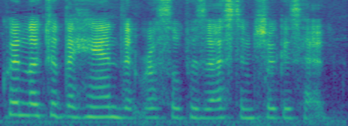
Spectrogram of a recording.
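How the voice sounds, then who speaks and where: High-voiced woman narrating a radio drama. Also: steady tone, fast talker. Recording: faint background noise.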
